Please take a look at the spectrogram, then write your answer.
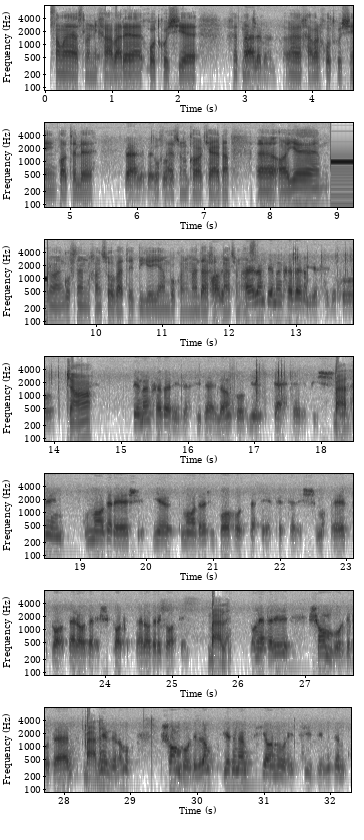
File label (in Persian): صدای پدر آتنا; خبر خودکشی قاتل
